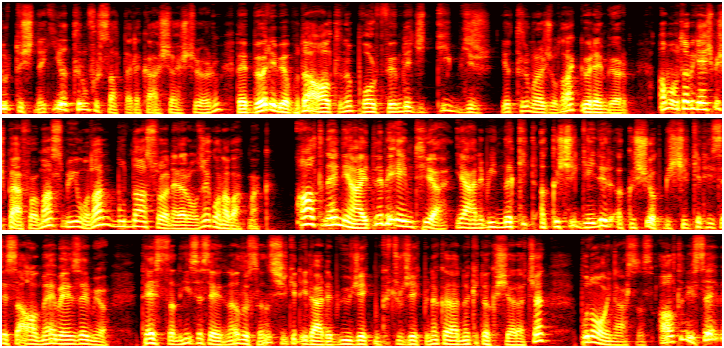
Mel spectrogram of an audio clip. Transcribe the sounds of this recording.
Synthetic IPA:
juɾt̪̚d̪ɯʃɯnd̪acʰijat̪ʰɯɾɯmfɯɾsat̪lˠaɾila̰kʰa̰ɾʃɯlˠaɾʃt̪ʰɯɾɯjo̞ɾumvɛbø̞jlʲebijapʰud̪a̰ʔa̰lˠt̪ʰɯnɯpʰo̞ɾføjymd̪ɛd͡ʒid̪̥ːiːbiɾjat̪ʰɯɾɯmaɾad͡ʒɯo̞lˠa̰ɾak̚ɟø̞ɾemijo̞ɾum | amabut̪ʰabiːɟɛt͡ʃmiʃpʰæ̰ɾfo̞ɾmansbyjymo̞lˠanbund̪anso̞nɾane̞lʲæɾolˠad͡ʒako̞naba̰kma̰k | alˠt̪ʰɯnænːiɦaːjet̪inɛbiɛmt̪ʰijajaːnibinacʰit̪ʰakɯʃɯɟe̞lʲiɾakɯʃɯjo̞kbiʃiɾcʰɛt̪hisːe̞sḭʔa̰lˠmajabɛnzʲemijo̞ | t̪ʰɛst̪ʰanɯnhisːesend̪nalˠɯɾsanɯz̥ʃiɾcʰɛt̪ilʲæɾd̪ɛbyjyd͡ʒɛc̚micʰy̥t͡ʃʰyɾyd͡ʒɛc̚minɛkʰad̪aɾnacit̪akʰɯ̥ʃɯjaɾat̪t͡ʃʰak̚ | b̥unao̞jnaɾsɯnɯz̥a̰lˠt̪ʰɯnisɛ

